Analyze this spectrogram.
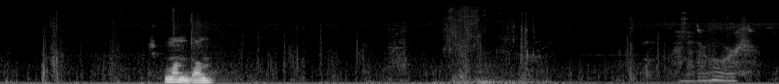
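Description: Footsteps run over dirt and grass.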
